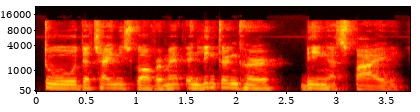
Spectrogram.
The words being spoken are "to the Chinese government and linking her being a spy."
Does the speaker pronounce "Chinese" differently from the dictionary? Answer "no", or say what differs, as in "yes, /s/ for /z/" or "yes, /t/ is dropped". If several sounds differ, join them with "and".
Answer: yes, /s/ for /z/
